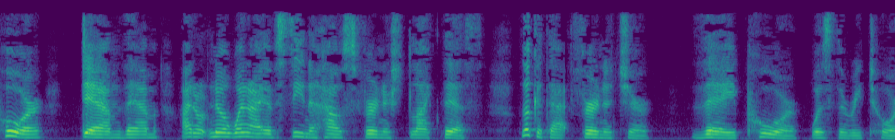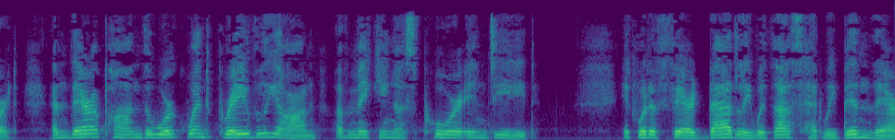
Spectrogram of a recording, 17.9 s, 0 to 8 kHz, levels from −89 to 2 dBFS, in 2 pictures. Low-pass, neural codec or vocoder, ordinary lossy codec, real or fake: 7.2 kHz; vocoder, 44.1 kHz, 128 mel bands every 512 samples, BigVGAN v2; MP3, 32 kbps; fake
